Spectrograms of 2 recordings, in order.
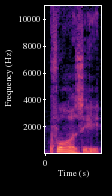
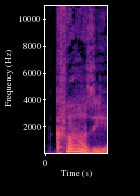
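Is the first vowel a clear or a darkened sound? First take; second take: darkened; clear. First: The first vowel is a darkened, o-like sound. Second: The first vowel is a clear, open a. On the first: "nicht quasi" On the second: "dass sie Lehnwörter meist nicht verdumpfen. So sagt Aiwanger quasi"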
